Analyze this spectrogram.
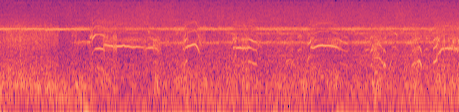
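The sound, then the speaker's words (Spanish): Shower water runs steadily throughout as a dense hiss, while shrill, sliding screech-like tones cut in repeatedly over it, recalling the shower of the film Psycho. “Con Psicosis aprendimos que la ducha no es un lugar seguro.”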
